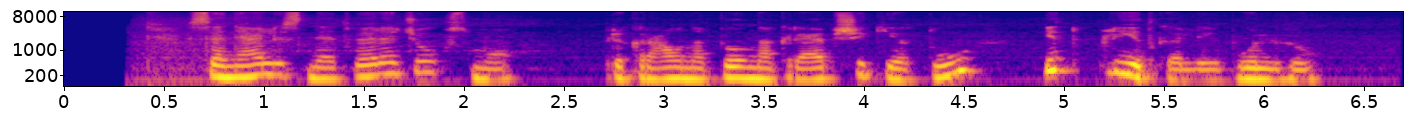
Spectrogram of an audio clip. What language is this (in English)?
Lithuanian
